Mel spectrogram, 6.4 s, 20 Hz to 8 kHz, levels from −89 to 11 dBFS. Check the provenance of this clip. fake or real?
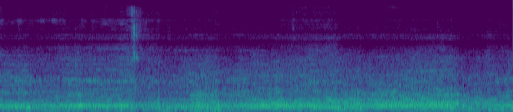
fake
